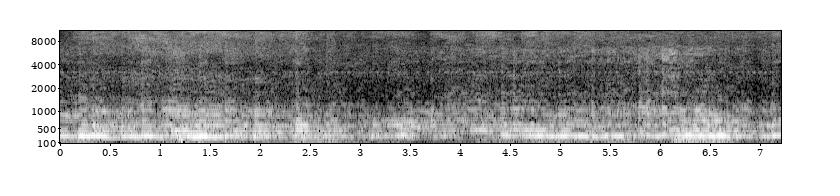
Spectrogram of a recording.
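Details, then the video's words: Busy bees building a hive make a dense, steady buzzing hum with wobbling harmonic bands, fairly loud and close, swelling gently in volume over several seconds. "Bee Buzzing"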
